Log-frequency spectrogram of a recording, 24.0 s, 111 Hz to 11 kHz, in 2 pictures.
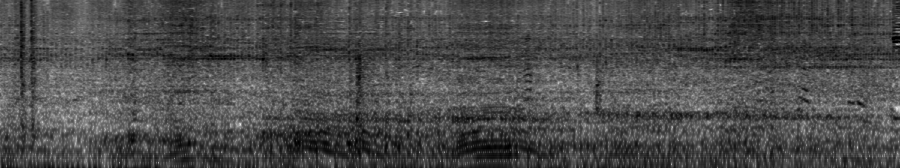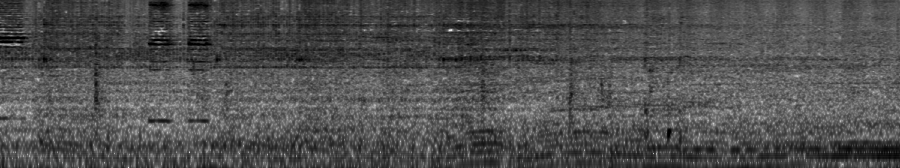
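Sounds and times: road traffic: 0.0 - 24.0
vehicle horn toots: 11.8 - 12.6, 13.9 - 15.0.

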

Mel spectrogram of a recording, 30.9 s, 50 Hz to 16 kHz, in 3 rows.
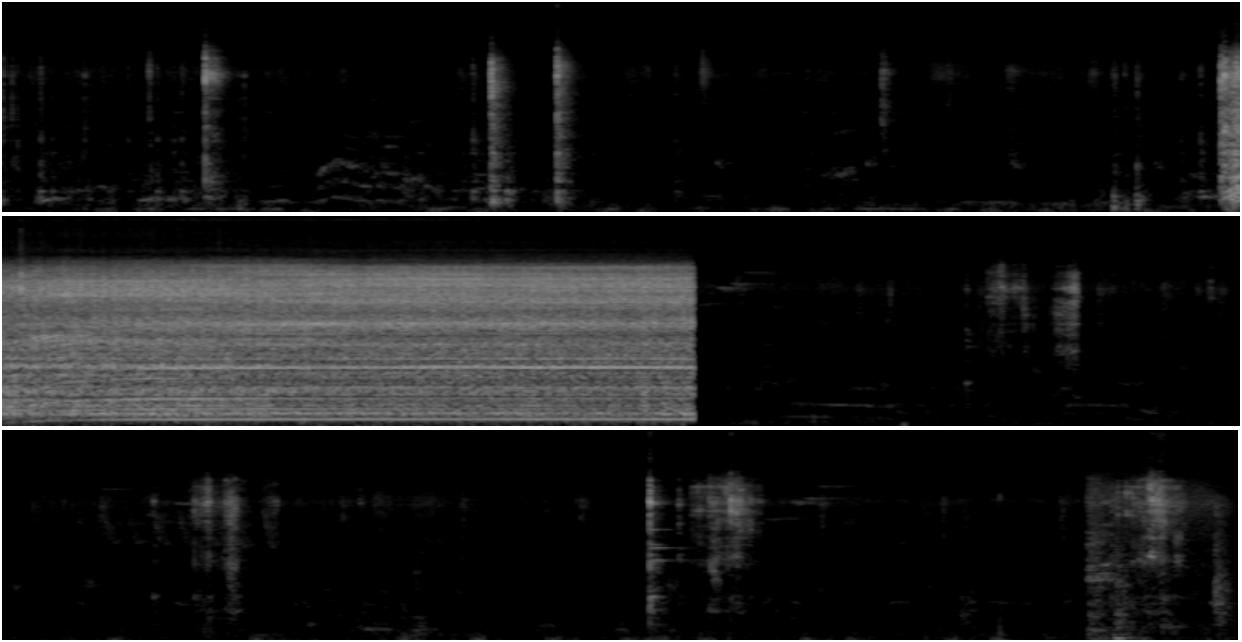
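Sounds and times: blender motor running: 10.2 - 16.1, 29.7 - 30.2.

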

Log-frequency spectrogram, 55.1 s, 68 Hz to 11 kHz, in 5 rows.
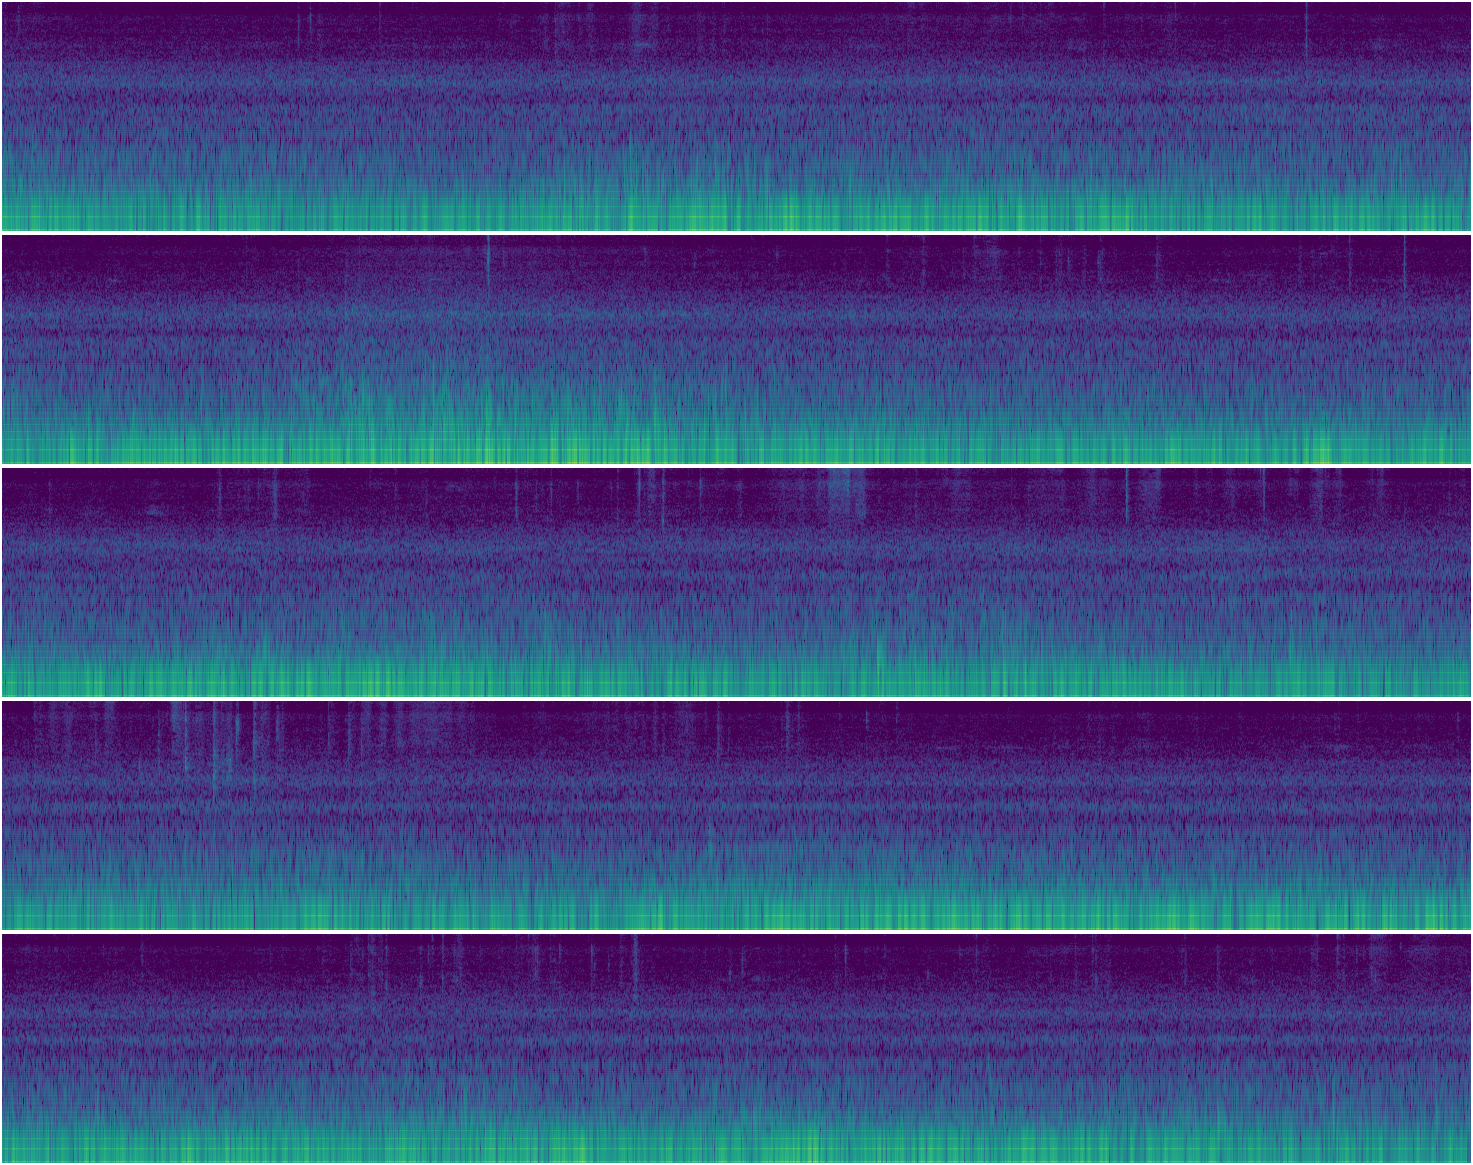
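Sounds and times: car engine low rumble: 0.0 - 55.0
light ticks and rattles: 3.8 - 55.0.

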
